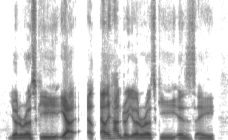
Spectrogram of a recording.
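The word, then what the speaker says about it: Jodorowsky: the obvious choice is jadorowski and I'm I know I'm mispronouncing it yodorowski yeah Alejandro yodorowski is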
